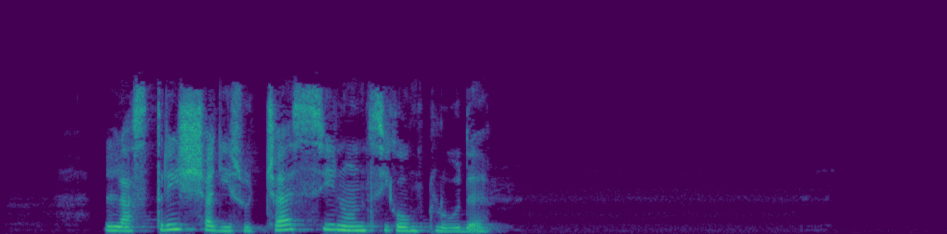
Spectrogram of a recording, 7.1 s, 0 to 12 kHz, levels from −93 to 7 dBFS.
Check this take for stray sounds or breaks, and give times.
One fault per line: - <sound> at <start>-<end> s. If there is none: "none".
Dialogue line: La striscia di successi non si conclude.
none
